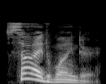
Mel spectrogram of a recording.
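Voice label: "sidewinder", British English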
